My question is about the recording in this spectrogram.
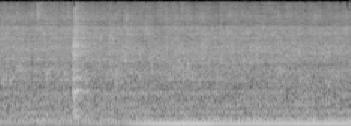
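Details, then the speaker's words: Whirlpool HE top-load washer, moving from wash to rinse cycle; steady, low, even hum with no rattle or grinding as it drains fast; drain pump running smoothly and pumping normally. "Alright, we're moving out of the wash cycle into the rinse cycle. You hear it running that drain nice and fast."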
